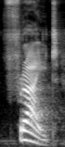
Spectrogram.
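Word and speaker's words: fright: होगी लाइट फिर है फ्राइट फ्राइट के अंदर भी हम जी को साइलेंट करेंगे और हम जो है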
